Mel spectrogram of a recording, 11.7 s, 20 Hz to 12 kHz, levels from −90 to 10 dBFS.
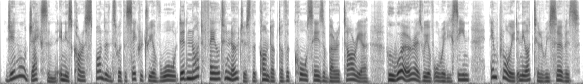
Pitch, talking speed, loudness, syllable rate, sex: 185 Hz, 175 wpm, -17 LUFS, 5.7 syllables/s, female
